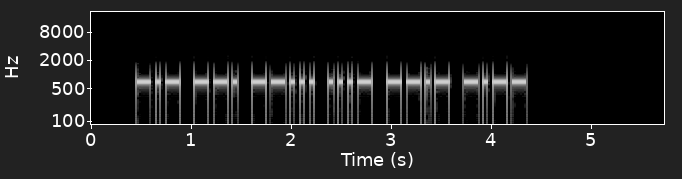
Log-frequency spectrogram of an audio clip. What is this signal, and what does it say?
Morse code, heard as a keyed tone, about 25 wpm, 700 Hz. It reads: KG7VQY
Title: USA Call Signs Repeated 3x 25wpm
